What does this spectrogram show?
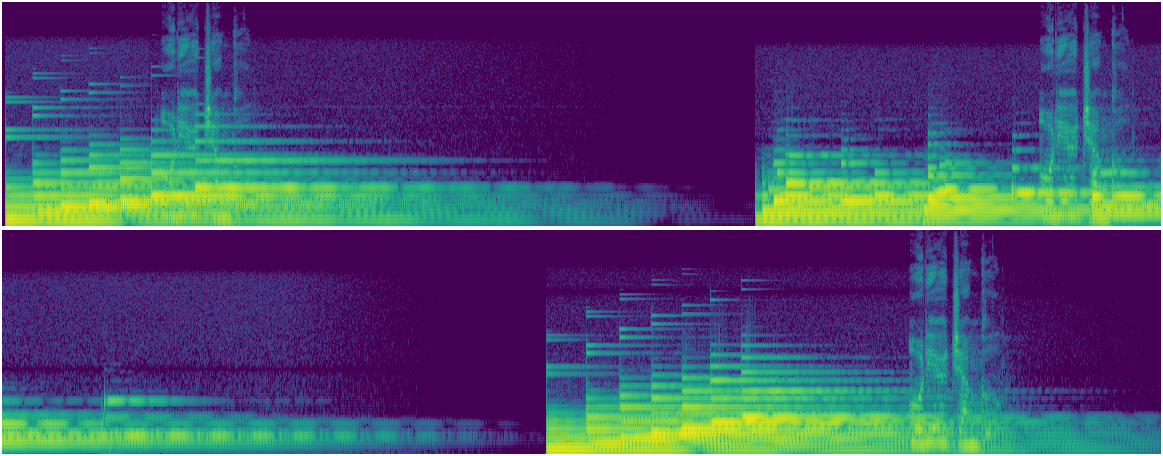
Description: electric piano logo pack

